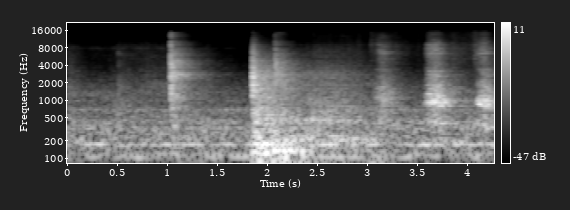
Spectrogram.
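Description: A door being shut, with a loud thud just under two seconds in that dies away over about a second. A softer noise comes about a second in, and two short soft rustles or steps come near the end.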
